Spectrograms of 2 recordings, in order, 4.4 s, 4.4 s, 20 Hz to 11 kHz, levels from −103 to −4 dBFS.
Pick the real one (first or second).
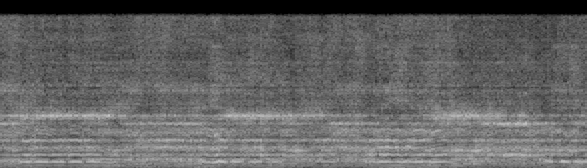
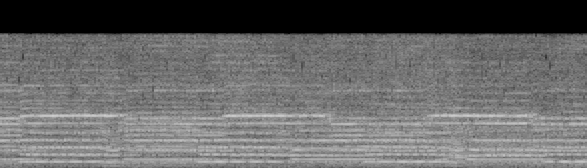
second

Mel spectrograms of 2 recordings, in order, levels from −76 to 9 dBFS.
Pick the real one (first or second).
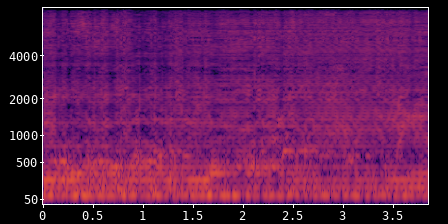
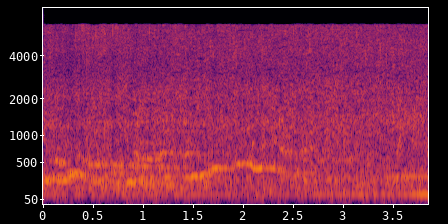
second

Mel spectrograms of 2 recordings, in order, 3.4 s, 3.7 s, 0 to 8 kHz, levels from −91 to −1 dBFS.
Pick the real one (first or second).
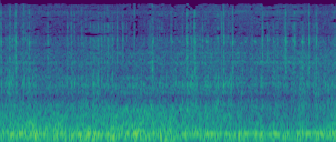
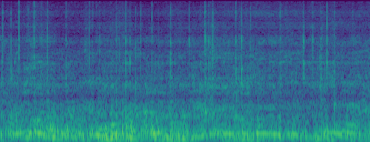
first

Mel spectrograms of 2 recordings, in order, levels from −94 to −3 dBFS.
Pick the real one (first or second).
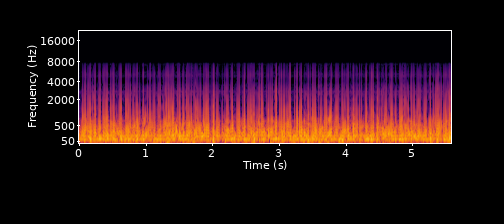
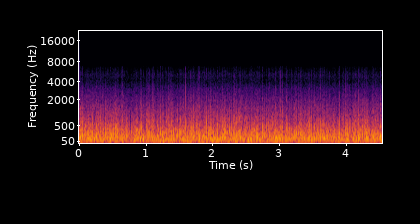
second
